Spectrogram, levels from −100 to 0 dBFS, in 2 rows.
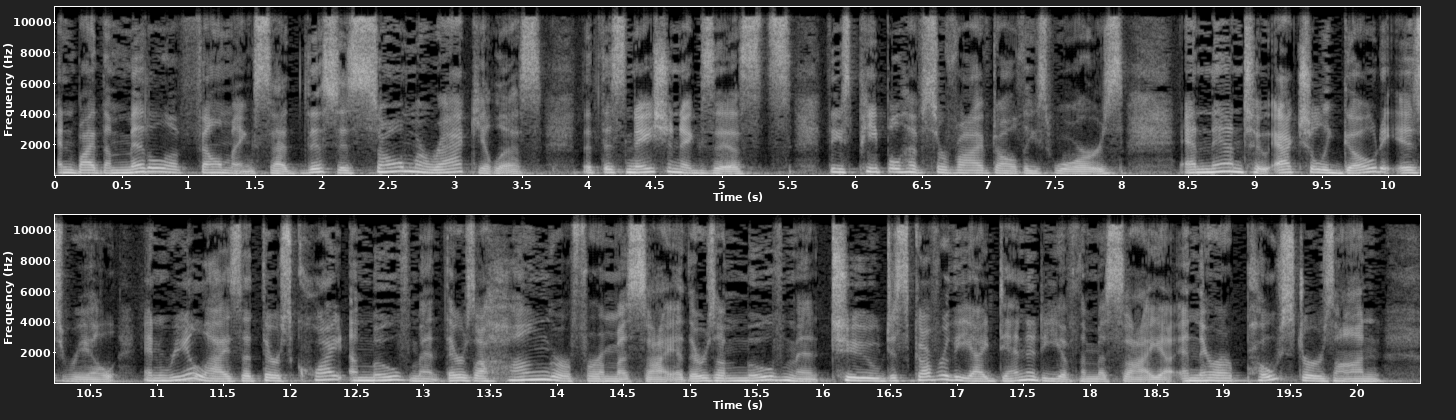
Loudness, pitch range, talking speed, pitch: -23 LUFS, 150-200 Hz, 165 wpm, 170 Hz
